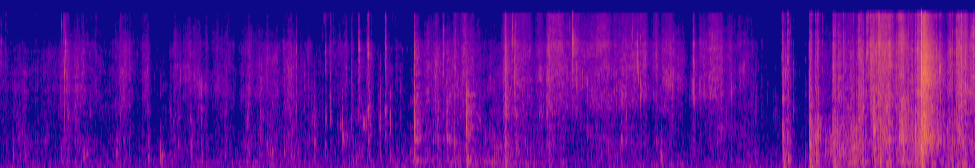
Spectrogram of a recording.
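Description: Soft chewing and small mouth clicks, then a food wrapper rustling and crinkling near the end.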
